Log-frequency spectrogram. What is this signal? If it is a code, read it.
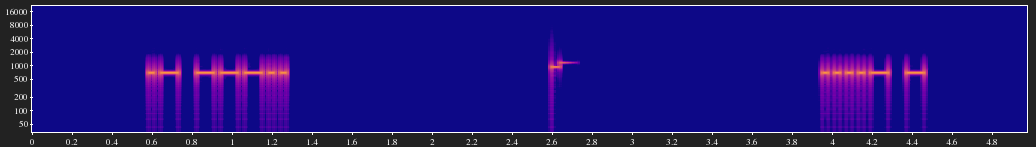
Morse code, heard as a keyed tone, about 40 wpm, 700 Hz. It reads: A8 4T
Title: Common Cut Numbers - 2-Digit 40wpm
